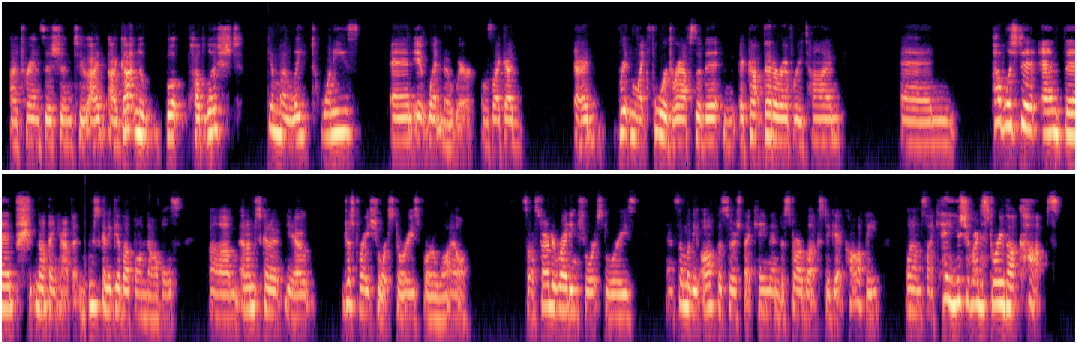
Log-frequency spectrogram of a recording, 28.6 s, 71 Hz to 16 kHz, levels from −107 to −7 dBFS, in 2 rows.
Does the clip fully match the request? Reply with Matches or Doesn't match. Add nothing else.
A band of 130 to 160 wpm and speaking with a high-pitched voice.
Doesn't match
